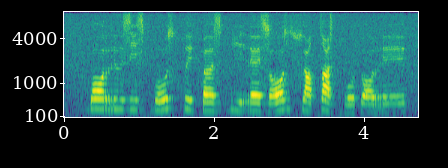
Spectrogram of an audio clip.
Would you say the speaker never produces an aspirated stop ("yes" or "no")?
yes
